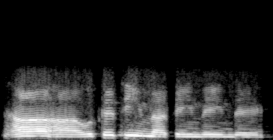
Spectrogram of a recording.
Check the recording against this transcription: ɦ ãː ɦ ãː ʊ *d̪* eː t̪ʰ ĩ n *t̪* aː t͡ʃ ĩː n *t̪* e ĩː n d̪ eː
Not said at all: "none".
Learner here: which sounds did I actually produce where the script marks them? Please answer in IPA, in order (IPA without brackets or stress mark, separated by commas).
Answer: t̪, d̪, d̪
